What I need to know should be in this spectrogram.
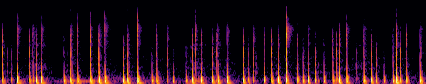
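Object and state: Silicone microphone ears tapped.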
